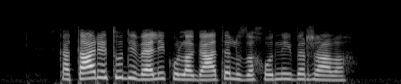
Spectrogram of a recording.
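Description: The whole clip carries heavy MP2 compression damage. Nothing is heard above about 6.2 kHz, so the speech sounds dull and boxed in. The likely cause is an MPEG Layer II encode at a very low rate, which fits about 48 kbps. With so few bits, the upper sub-bands are switched off. Those that remain flicker in and out and are coarsely quantised. The result is a gurgling, granular texture.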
